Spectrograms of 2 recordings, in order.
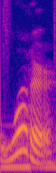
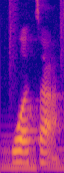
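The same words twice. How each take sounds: First: It is said in an American accent. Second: It is said in a Nigerian accent. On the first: "In America, you say" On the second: "In Nigeria, we say"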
